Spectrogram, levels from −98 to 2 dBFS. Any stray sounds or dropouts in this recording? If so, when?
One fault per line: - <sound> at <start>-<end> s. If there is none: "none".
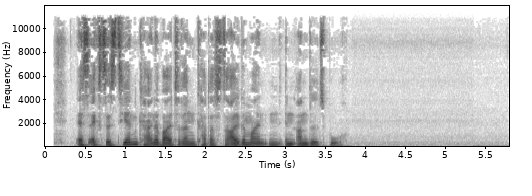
none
